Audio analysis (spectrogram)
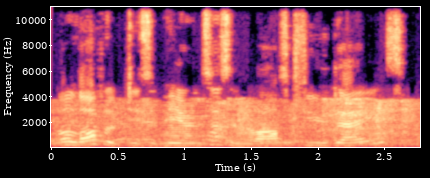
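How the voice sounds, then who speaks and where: A woman playing a deadpan police sergeant who reports clinically in a radio play. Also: medium pitch, moderate pace, crowd noise, lightly acted, rough recording.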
